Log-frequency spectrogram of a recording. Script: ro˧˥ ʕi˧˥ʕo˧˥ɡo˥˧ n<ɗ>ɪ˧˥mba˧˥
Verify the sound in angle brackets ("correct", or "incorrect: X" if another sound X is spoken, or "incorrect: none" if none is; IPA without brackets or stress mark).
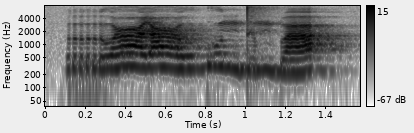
incorrect: d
